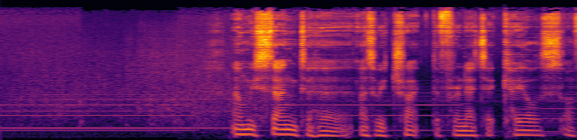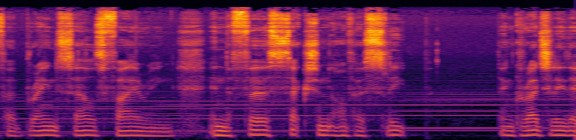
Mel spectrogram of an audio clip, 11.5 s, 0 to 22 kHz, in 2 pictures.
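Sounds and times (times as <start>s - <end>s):
ocean water lapping and gurgling: 0.0s - 3.8s
low sustained humming drone: 0.0s - 11.5s
speech: 2.3s - 10.0s, 10.8s - 11.5s.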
